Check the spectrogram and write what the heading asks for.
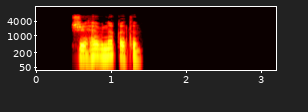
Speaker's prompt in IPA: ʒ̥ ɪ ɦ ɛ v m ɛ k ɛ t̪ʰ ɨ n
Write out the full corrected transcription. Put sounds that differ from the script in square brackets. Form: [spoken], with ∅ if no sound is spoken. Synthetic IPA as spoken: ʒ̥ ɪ ɦ ɛ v [n] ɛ [q] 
